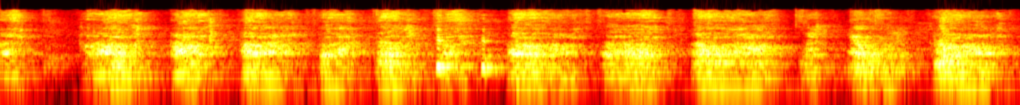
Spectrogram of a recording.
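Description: Black puppy barking and growling at its own reflection in a mirror, in short bursts repeating about twice a second.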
